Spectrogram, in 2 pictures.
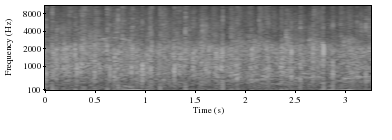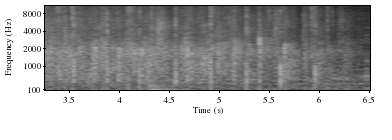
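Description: Steady, dense applause from a sizable audience welcoming a man, many hands clapping at once in a continuous wash of sound that holds strong for several seconds before starting to ease off at the end.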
